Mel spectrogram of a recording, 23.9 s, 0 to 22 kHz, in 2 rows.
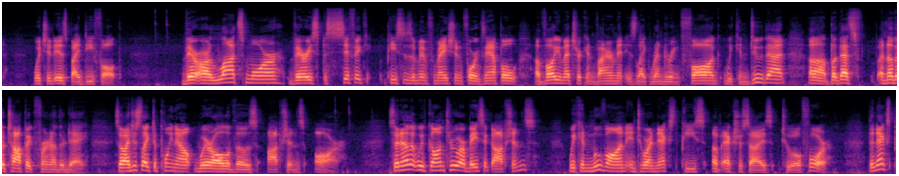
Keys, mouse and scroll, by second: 2.6 click, 17.0 click, 21.4 click.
